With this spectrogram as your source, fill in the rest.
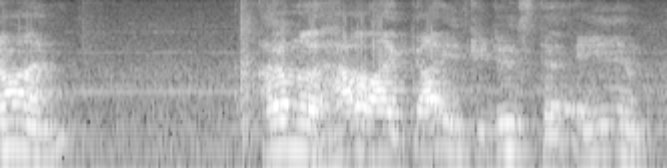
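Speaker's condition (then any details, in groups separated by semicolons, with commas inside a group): Cerebral palsy; from birth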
